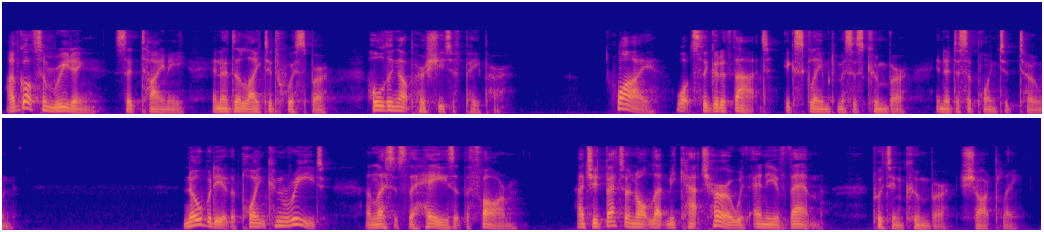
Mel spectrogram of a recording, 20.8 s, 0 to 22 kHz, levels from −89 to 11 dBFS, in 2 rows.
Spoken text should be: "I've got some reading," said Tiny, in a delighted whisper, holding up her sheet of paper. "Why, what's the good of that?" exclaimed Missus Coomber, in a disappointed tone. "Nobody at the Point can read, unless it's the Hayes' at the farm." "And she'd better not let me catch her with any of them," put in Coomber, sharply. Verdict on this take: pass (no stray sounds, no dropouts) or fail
pass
